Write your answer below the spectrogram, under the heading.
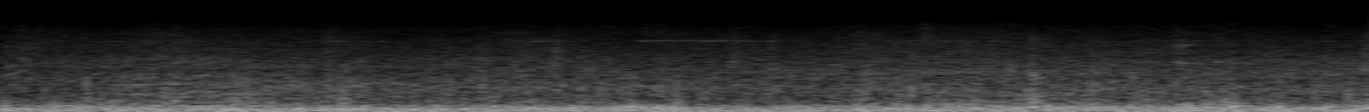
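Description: Street ambience: a steady low rumble of traffic mixed with wind buffeting the microphone.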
